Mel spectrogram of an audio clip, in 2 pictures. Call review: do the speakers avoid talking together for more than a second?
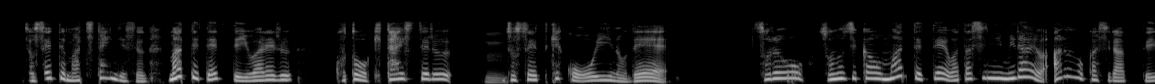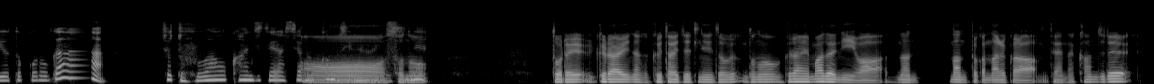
No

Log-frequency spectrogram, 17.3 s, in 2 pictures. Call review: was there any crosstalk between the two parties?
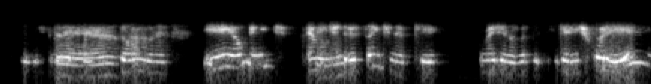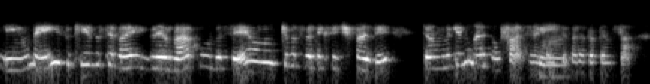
Yes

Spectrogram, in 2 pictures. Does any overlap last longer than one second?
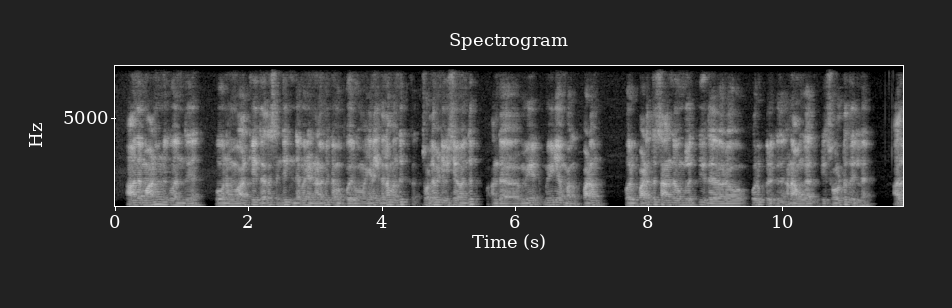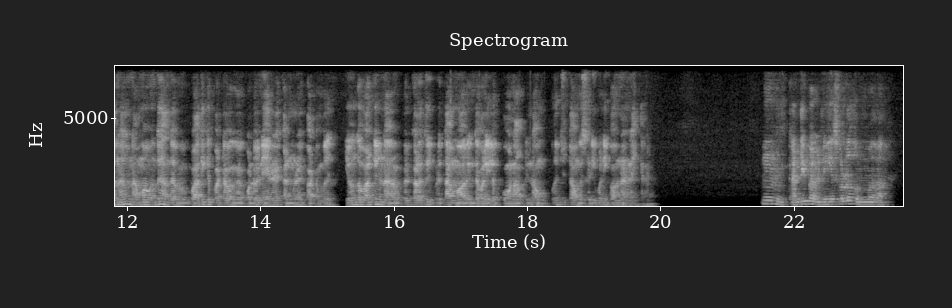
No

